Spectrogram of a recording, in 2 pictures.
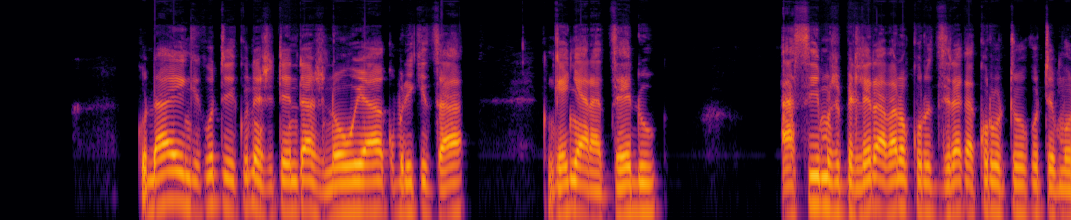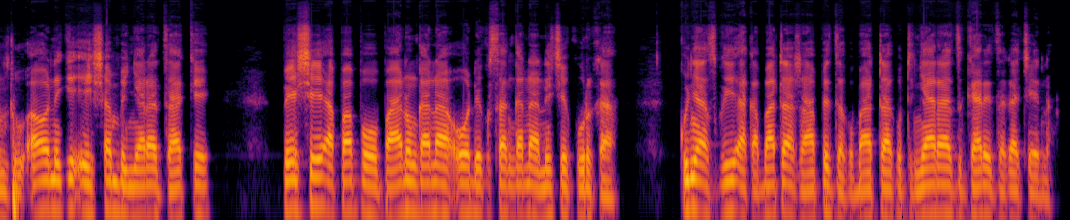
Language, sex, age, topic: Ndau, female, 18-24, health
